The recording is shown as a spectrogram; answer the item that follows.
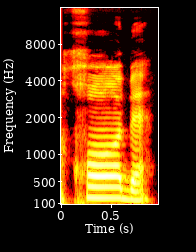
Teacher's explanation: خو fat letter ہے تو اس کے لیے آپ کو موٹا ادا کرنا ہوگا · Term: تفخیم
